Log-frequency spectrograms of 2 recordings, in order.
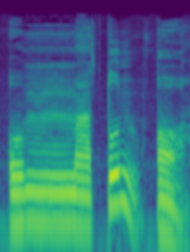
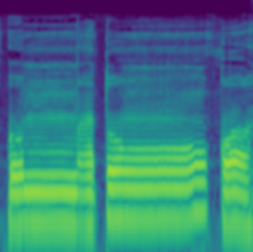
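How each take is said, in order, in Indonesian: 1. Huruf n dibaca jelas sebelum q. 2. Huruf n disamarkan menjadi dengung sengau. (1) "Tanwin ini dibaca jelas itu tidak boleh" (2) "Jadi cara bacanya tanwin ini disamarkan"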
